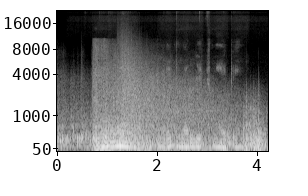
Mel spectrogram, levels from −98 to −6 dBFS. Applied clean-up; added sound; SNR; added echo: none; Thunder; 0 dB; none.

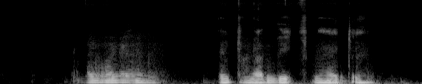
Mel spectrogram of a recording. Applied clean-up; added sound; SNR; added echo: neural mask model DeepFilterNet 3.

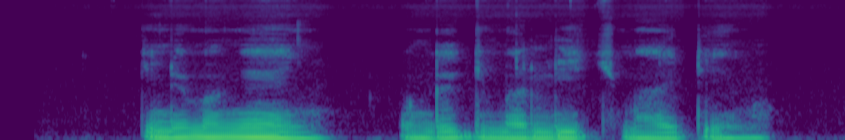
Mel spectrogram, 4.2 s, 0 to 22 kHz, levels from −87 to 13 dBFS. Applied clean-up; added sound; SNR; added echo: none; none; none; none.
